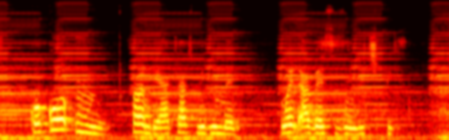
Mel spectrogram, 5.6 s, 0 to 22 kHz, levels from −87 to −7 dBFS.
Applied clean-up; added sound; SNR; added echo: none; Alarm; 10 dB; none.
